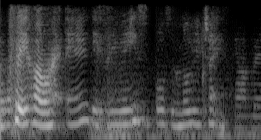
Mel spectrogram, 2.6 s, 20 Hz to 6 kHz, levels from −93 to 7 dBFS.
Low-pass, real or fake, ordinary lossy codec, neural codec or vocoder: 5.4 kHz; fake; none; codec, 16 kHz, 0.5 kbps, X-Codec, HuBERT features, trained on general audio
